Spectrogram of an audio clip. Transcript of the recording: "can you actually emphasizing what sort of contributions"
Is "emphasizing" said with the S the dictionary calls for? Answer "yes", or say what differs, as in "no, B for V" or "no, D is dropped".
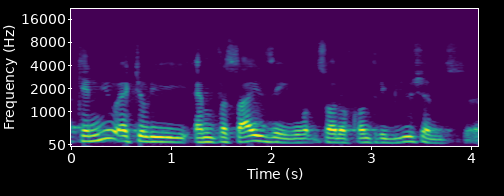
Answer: yes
